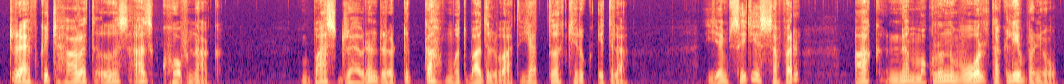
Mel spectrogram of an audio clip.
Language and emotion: Kashmiri, angry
